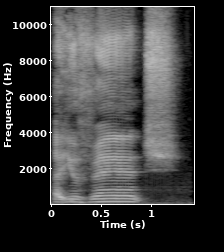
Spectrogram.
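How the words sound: It is said in a put-on French accent.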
